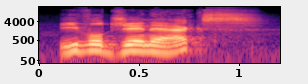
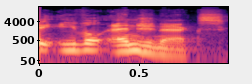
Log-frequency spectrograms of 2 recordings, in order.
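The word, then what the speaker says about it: Evilginx: I like Evil Gen X better. I always say Evil EngineX because it's engine X, right?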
